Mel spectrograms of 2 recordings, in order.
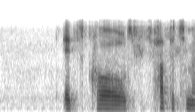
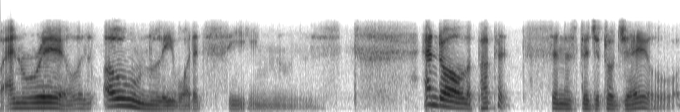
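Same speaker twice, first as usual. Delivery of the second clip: slow, louder, deliberate lyric reading; poem recitation; 6 dB louder, slower than usual. Acted. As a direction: recite each line slowly and with weight, like a spoken-word piece. Reads [name] lyrics.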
